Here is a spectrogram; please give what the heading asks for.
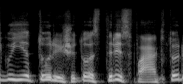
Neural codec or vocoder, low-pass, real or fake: codec, 44.1 kHz, 7.8 kbps, DAC; 14.4 kHz; fake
